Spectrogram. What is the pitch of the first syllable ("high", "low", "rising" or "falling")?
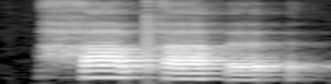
high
